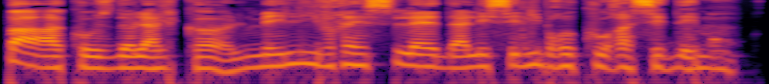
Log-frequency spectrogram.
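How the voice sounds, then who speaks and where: A man voicing a caring, tearful mother who speaks softly in an audiobook. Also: mid-range voice, steady tone, moderate pace, dry recording, studio quality, voice pushed up, close to an everyday voice. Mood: pleading.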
